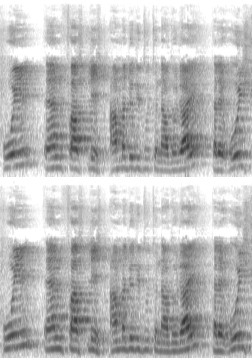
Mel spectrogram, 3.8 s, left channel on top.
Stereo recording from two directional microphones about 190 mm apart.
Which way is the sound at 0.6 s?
20° left (ahead or behind).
